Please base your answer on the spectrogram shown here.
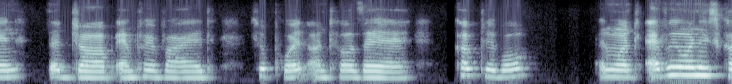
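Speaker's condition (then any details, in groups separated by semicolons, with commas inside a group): Cerebral palsy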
